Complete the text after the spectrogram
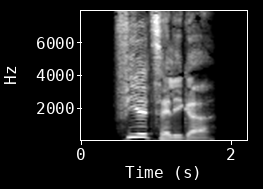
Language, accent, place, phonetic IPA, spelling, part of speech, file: German, Germany, Berlin, [ˈfiːlˌt͡sɛlɪɡɐ], vielzelliger, adjective, De-vielzelliger.ogg
- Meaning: inflection of vielzellig: 1. strong/mixed nominative masculine singular 2. strong genitive/dative feminine singular 3. strong genitive plural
